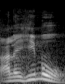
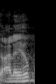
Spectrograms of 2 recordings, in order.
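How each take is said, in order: First: The word ends with an added u vowel. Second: The word ends on a closed m sound.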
